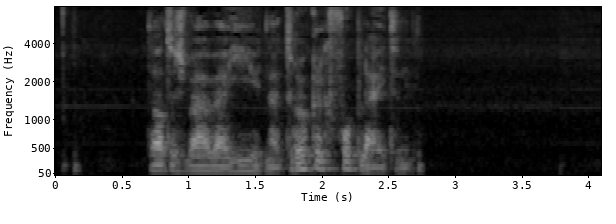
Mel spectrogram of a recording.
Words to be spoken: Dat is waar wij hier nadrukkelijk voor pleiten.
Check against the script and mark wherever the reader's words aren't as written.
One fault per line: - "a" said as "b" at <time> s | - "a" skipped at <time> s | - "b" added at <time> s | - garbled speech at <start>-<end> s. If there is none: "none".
none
